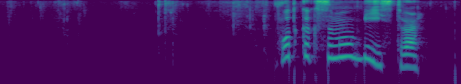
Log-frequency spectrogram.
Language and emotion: Russian, angry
